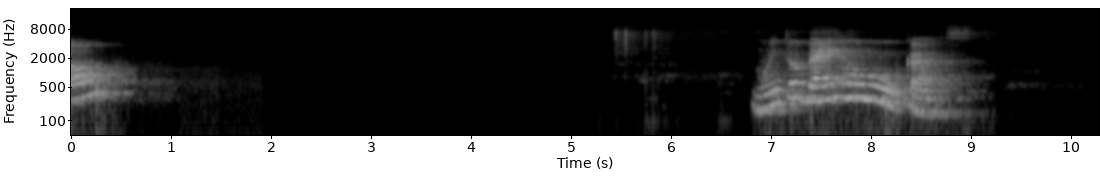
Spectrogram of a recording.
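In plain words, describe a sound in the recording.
A young woman speaks calmly into a microphone in short phrases, heard as if over an online call.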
